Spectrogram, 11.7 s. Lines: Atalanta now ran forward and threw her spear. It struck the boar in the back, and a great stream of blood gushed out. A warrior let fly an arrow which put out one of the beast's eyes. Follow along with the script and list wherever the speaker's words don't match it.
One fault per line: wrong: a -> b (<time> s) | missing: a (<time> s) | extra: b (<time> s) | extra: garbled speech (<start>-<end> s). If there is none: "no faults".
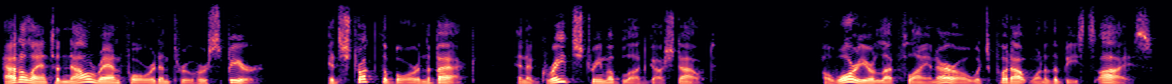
no faults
